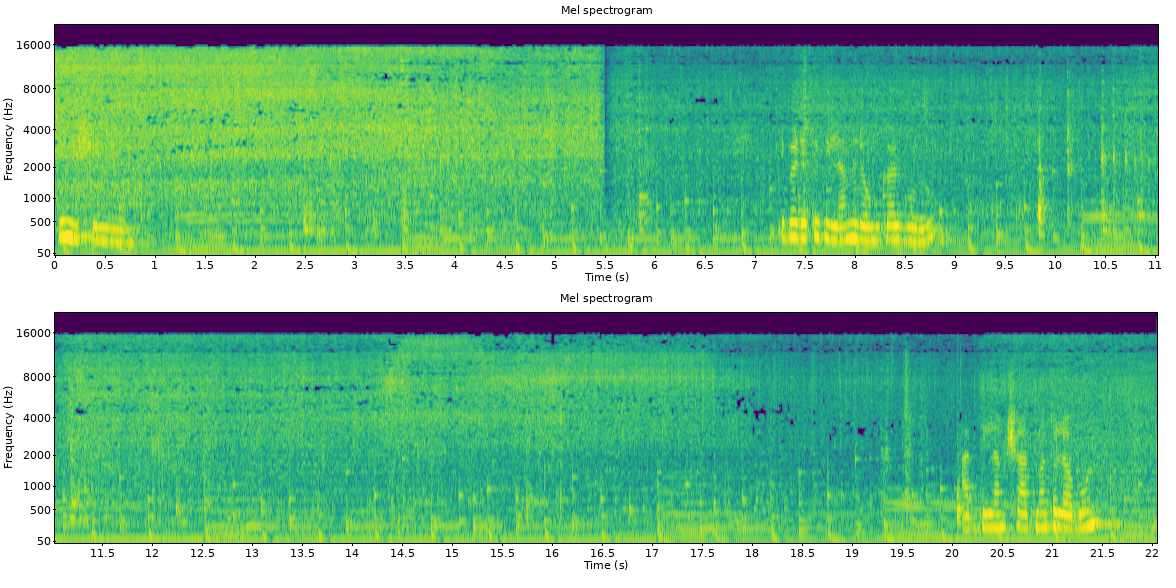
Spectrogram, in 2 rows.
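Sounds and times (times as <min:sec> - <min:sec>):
masala sizzling in oil: 0:00.0 - 0:22.0
metal spatula scraping a pan: 0:09.4 - 0:12.2.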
